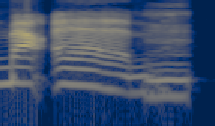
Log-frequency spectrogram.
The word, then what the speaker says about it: mountain: that vowel that's in that second syllable that became a little more articulated, mount-en. Mhm. Not just mountain, mount-en. Um kit-en. And that became kind of stigmatized as being, you know, a strong Utah pronunciation, and so then people hyper-articulated to mountain or kitten.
